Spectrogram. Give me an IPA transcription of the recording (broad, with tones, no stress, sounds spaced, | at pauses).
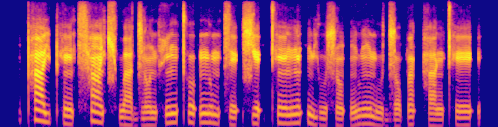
pʰ a˥˧ j pʰ ẽ˨˩ t͡sʰ ã˥˧ t͡ɕʰ w a˨˩ d͡z ɔ̃˨˩ n h ĩ˦ ŋ t̪ʰ o˦ ʔ n̪ u˥˧ m t͡s e˨ ʔ ɕ e˦ ʔ t̪ʰ ẽ˦ ŋ ẽ˦ k̚ m j u˨˩ s ɔ̃˨ k̚ ŋ u˦ ŋ m u˨˩ d͡z ɔ˨˩ p ã˦ k̚ h a˧ ŋ t̪ʰ e˦ ʔ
